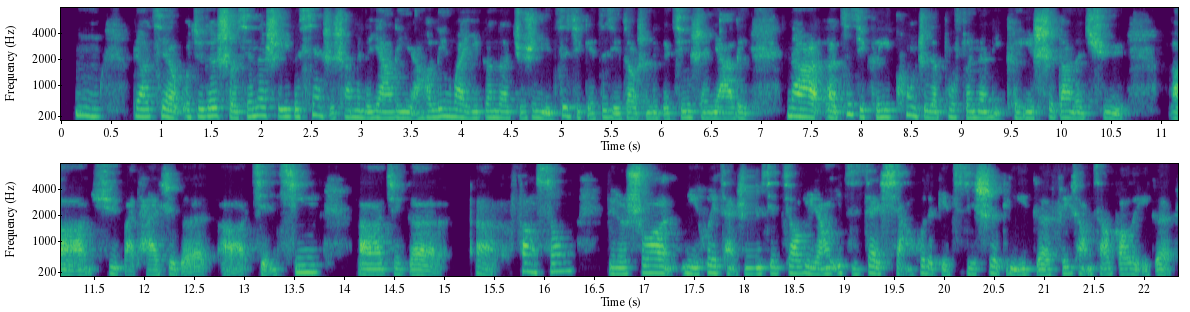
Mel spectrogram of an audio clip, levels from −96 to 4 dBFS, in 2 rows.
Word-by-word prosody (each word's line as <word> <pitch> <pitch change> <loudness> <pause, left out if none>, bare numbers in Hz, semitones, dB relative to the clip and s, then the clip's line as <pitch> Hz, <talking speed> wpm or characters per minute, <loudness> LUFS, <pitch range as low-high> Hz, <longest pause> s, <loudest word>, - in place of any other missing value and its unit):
嗯， 210 -4 -4 0.3
了 190 -2 0
解， 185 +1 +1 0.2
我 180 - -3
觉 190 +2 -1
得 205 +2 +1
首 170 -5 +6
先 175 +5 +1
呢 215 +1 -2
是 215 -2 +5
一 190 - 0
个 190 - -3
现 210 +4 0
实 - - -1
上 175 -1 +1
面 170 - -3
的 155 -1 -2
压 155 -2 0
力 155 0 -2
啊， 135 - -4
然 - - -6
后 165 - -3
另 190 +2 -2
外 175 -2 +1
一 155 -1 -4
个 165 +1 -6
呢， 165 -1 -2
就 155 -1 -2
是 165 +2 +4
你 160 - -2
自 250 -7 -2
己 200 -7 -3
给 135 - -7
自 170 - -6
己 135 -5 -2
造 145 +2 -3
成 145 +1 -4
了 145 - -4
一 - - -11
个 135 - -4
精 160 +4 0
神 150 -2 0
压 145 -1 +1
力。 145 0 -4 0.4
那， 195 -3 +4
呃， 160 - +2
自 255 - +1
己 210 -8 0
可 175 -1 -6
以 175 - -1
控 235 -3 -5
制 185 -4 -2
的 155 - -2
部 155 +3 -8
分 165 -2 -5
呢， 155 - -1
你 160 - -7
可 - - -9
以 155 +1 -3
适 170 +3 +8
当 165 0 -1
地 150 -1 -4
去， 140 -1 +1 0.4
啊， - - +1
去 - - 0
把 - - -4
它 - - -2
这 - - 0
个， - - -5
呃， - - -4
减 135 - +1
轻， 195 +7 +3 0.4
啊， 140 0 +2
这 140 0 -1
个， 135 -1 -5 0.6
呃， - - -3 0.2
放 220 -2 +1
松。 220 +3 0 0.3
比 155 - -5
如 155 0 -1
说 180 +3 +6 0.2
你 160 -2 -2
会 175 +2 -3
产 155 -3 -3
生 155 - -1
一 155 - -1
些 160 0 0
焦 170 +2 +1
虑， 165 -1 -3
然 150 +1 0
后 155 - -5
一 - - -3
直 145 -5 0
在 170 +2 0
想， 155 0 +5
或 175 - -6
者 150 - -3
给 130 - -6
自 - - +3
己 150 - -3
设 170 +4 +9
定 145 - -4
一 140 +1 -4
个 135 -1 -3
非 160 +5 -6
常 165 - -3
糟 145 0 -2
糕 145 0 -2
的 140 - -4
一 - - -8
个 135 0 -4
160 Hz, 300 characters per minute, -25 LUFS, 150-185 Hz, 0.6 s, 设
